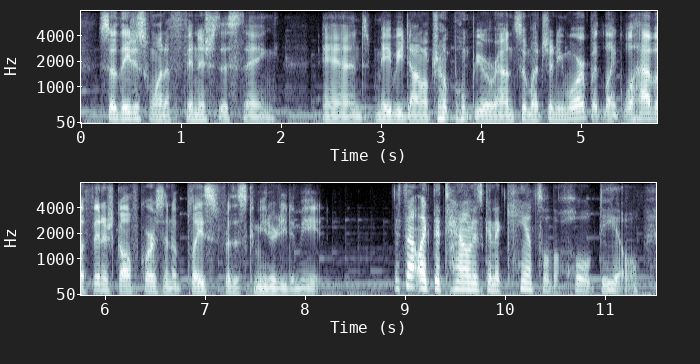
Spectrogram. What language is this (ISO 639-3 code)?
eng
